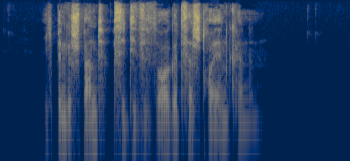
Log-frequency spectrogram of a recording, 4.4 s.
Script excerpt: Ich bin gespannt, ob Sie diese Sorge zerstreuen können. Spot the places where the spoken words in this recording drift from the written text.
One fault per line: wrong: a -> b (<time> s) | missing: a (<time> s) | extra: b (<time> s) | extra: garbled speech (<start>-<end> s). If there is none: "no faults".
missing: ob (1.3 s)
